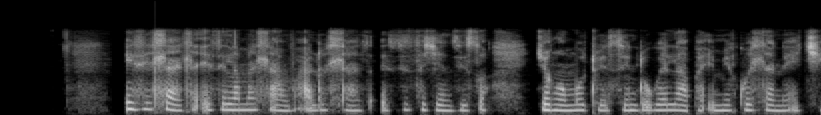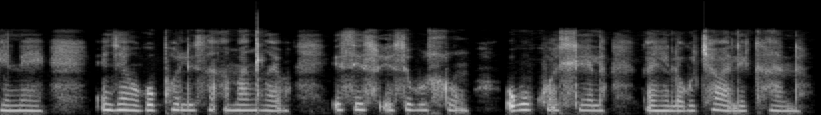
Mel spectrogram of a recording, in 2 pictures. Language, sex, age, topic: North Ndebele, female, 25-35, health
